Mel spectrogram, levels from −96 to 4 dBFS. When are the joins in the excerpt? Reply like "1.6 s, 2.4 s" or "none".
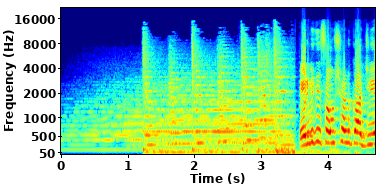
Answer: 3.4 s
